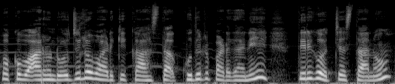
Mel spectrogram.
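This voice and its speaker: A woman's voice: medium pitch, brisk, a little mellow, natural voice. A woman voicing a poor, caring, outspoken village vegetable seller in a storybook tale, plaintive and homely. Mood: worried. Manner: plaintive, emphatic, homely scolding.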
